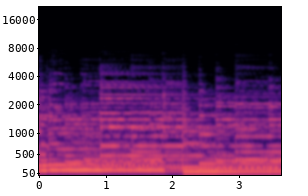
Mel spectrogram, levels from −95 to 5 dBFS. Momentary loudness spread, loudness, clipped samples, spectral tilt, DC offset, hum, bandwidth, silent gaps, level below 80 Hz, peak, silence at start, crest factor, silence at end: 3 LU; -30 LUFS; under 0.1%; -10 dB/octave; under 0.1%; none; 5.2 kHz; none; -56 dBFS; -18 dBFS; 0 s; 12 dB; 0 s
